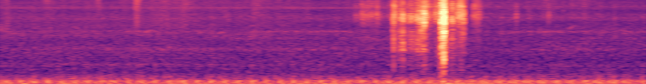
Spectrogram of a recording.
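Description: Fingers crumbling and rubbing a clod of dirt close to the microphone: a short gritty crackle about three seconds in, with one sharp click, over a steady low rumble.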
